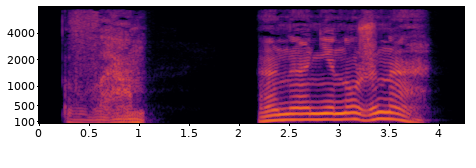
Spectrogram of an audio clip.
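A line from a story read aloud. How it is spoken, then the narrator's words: Hissing. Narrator (Russian): прошипел он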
